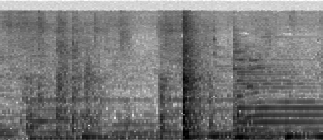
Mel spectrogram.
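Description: Background music of strummed acoustic guitar with sustained notes. A brief sharp rustle comes about one and a half seconds in.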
